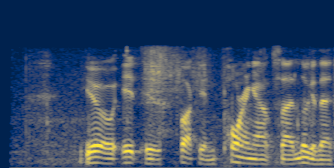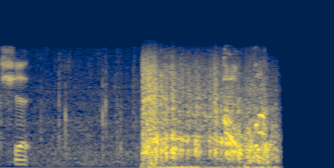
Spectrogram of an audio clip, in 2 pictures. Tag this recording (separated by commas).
Thunder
